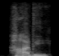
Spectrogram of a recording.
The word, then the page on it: hardy: Indian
